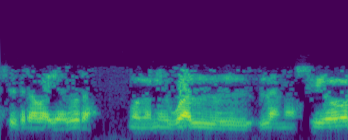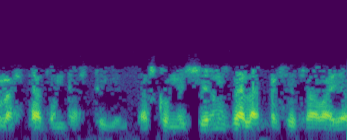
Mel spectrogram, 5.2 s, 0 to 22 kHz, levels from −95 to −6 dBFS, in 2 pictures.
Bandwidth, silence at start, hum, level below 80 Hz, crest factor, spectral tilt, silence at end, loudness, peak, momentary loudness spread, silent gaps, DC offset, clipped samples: 4 kHz; 0 s; none; -82 dBFS; 20 dB; 1.5 dB/octave; 0 s; -27 LUFS; -8 dBFS; 11 LU; none; under 0.1%; under 0.1%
